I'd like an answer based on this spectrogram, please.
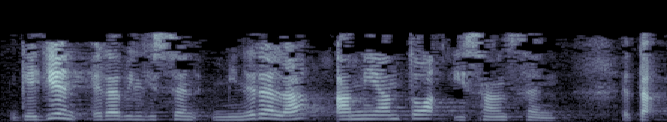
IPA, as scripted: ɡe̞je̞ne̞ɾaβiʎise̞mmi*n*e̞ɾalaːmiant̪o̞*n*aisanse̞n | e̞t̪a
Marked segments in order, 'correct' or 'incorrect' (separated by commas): correct, incorrect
